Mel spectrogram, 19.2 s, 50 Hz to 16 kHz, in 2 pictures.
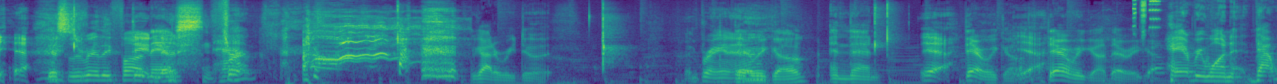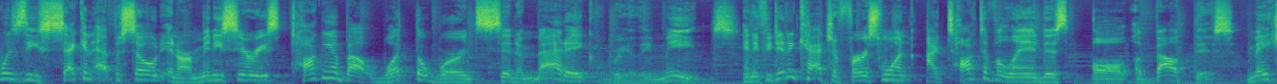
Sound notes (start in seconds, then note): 7.0 camera snaps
